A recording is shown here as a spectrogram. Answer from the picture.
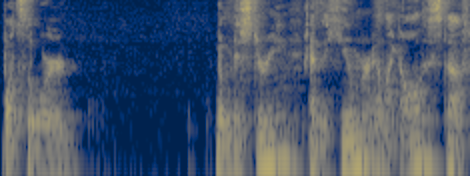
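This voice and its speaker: This man's voice is medium in pitch, dark, mellow and somewhat breathy, moving at a moderate pace with ordinary pitch variation. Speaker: book reviewer. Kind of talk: casual vlog-style book review. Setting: at a relative's house, indoors. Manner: quiet, trying not to wake others; animated, enthusiastic.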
